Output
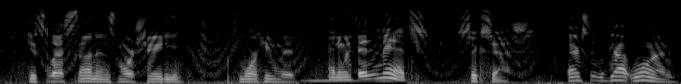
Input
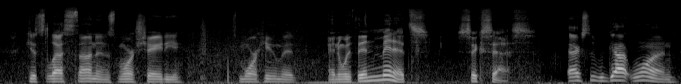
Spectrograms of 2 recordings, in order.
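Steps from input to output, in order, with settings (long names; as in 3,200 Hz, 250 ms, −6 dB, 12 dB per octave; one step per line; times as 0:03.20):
0:02.99–0:04.08: frequency shifter +94 Hz
all-pass phaser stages 12, 1.3 Hz, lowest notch 220–2,700 Hz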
